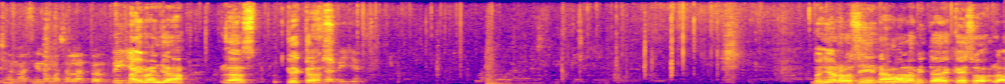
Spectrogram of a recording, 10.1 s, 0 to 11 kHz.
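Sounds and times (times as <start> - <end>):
food crackling and popping: 0.0 - 10.0.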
